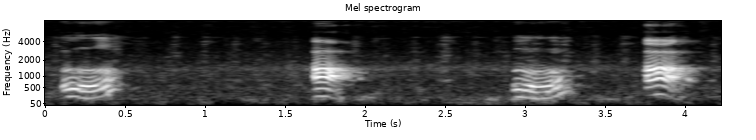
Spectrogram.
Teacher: जो अ है इसका भी उच्चारण स्थान कंठ से होता है। आ, अ, आ। आपकी जीभ बिल्कुल स्थिर है, नीचे पड़ी रहेगी, ठीक है। · आपकी जीभ बिल्कुल स्थिर है, नीचे पड़ी रहेगी, ठीक है। आपको जोर नहीं लगाना, वो निचले हिस्से से ही इस्तेमाल होगी, यानी कि जो जीभ है ये यहाँ रहेगी।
